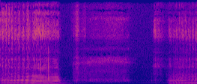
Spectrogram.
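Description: An English Bulldog snores in loud, rumbling, raspy breaths with quiet pauses between.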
